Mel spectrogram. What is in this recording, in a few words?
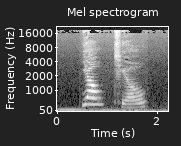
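"yāo", Chinese; 要求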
